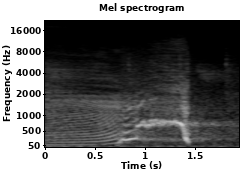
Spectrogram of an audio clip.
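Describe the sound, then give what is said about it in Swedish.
A cow moos in one long, loud low whose tone rises through its length and then drops sharply at the end, followed by quiet. “Kor.”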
